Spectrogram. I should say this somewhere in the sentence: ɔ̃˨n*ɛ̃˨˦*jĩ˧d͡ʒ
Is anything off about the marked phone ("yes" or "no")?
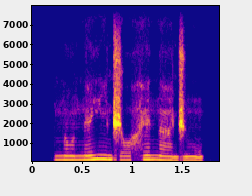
no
